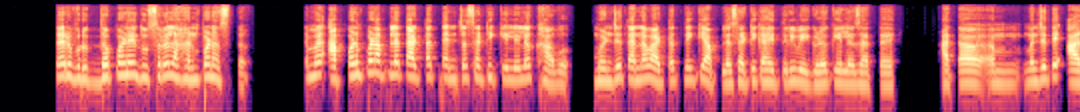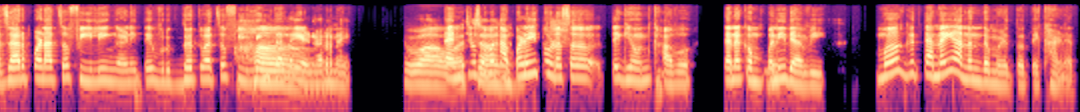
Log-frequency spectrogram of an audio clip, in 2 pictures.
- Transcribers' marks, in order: other background noise; laughing while speaking: "छान"
- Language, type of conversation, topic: Marathi, podcast, वृद्धांसाठी पौष्टिक आणि पचायला सोपे जेवण तुम्ही कसे तयार करता?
